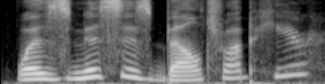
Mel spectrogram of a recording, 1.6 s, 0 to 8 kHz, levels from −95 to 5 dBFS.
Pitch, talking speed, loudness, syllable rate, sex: 230 Hz, 145 wpm, -16 LUFS, 4.1 syllables/s, female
